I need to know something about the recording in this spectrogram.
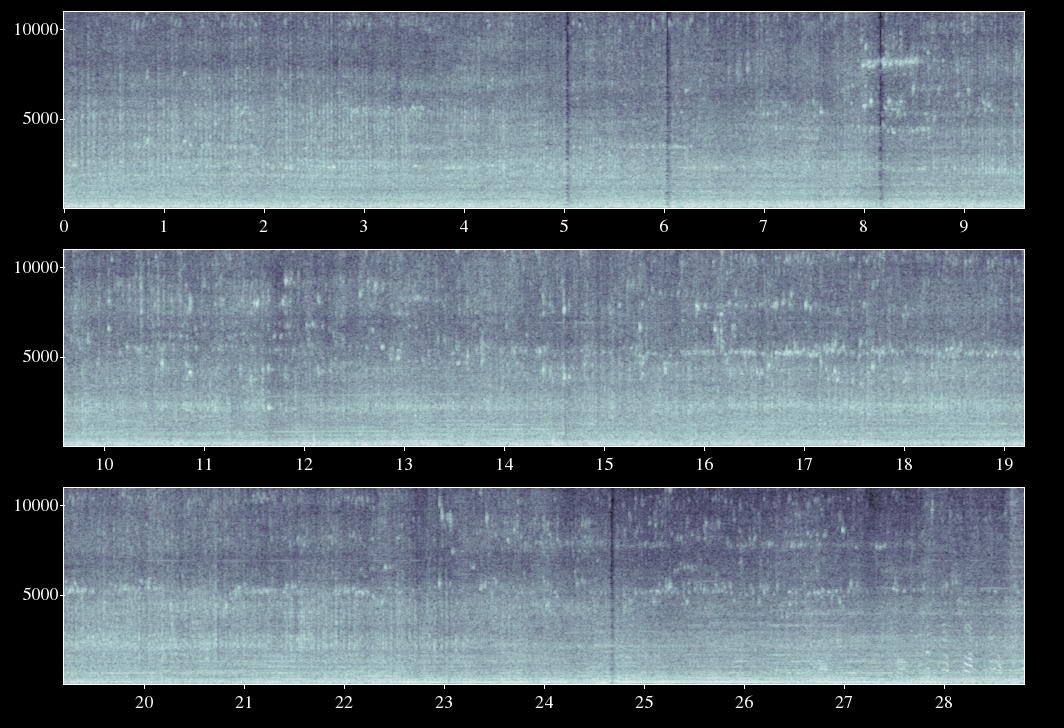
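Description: Heavy tracked vehicle engines rumble and roar close by.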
